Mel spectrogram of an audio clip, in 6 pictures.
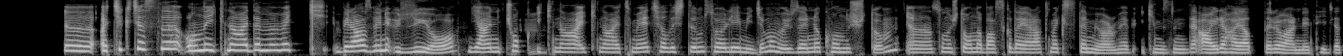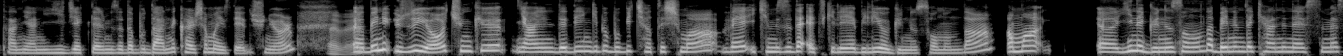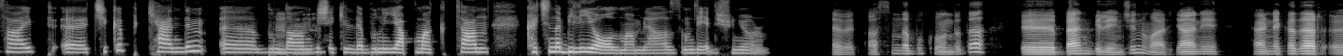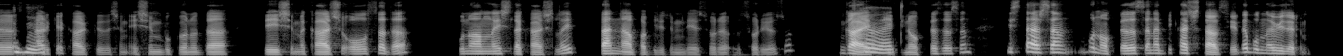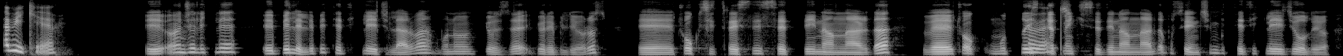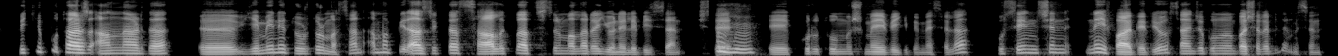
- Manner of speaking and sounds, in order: other background noise; tapping
- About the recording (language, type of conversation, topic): Turkish, advice, Stresle başa çıkarken sağlıksız alışkanlıklara neden yöneliyorum?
